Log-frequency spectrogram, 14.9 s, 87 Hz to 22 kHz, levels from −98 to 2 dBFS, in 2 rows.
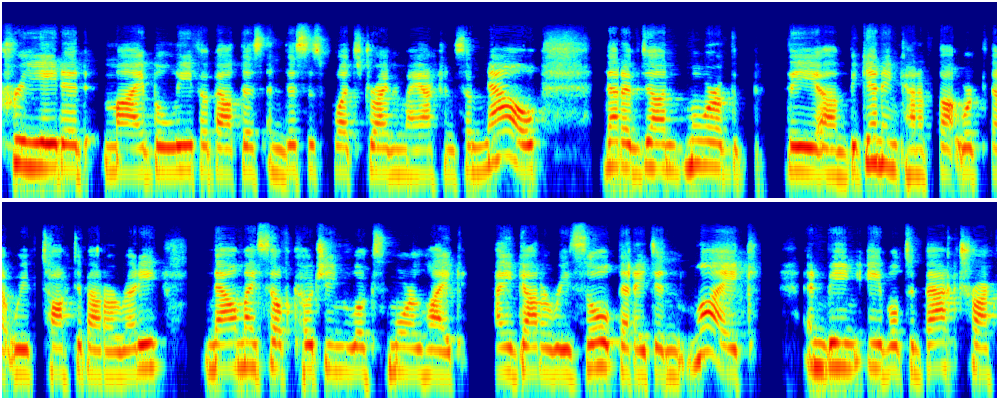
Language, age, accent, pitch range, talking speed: English, 20-39, American, 180-220 Hz, 205 wpm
